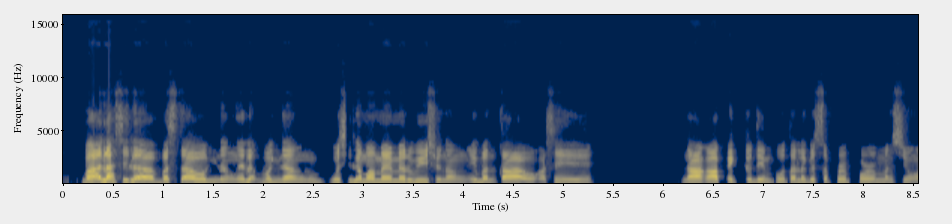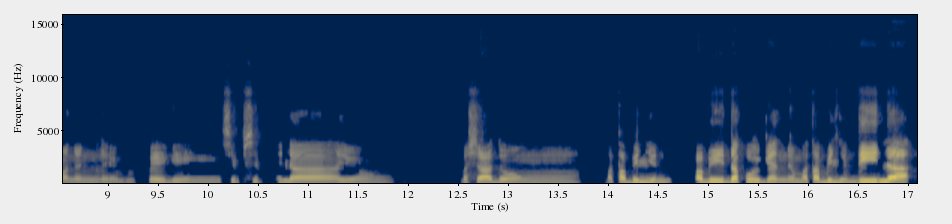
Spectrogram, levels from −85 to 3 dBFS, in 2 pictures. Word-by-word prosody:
bahala 195 +1 +8
sila, 185 -10 +4
basta 155 +1 +2
wag 155 +1 -2
lang 155 0 -8
nila 155 0 -1
wag 145 0 -5
ng 150 -2 -3 0.2
sila 150 0 -3
mame-merwisyo 150 -1 +1
ng 140 -1 -8
ibang 140 -1 -4
tao 130 -3 +3
kasi, 150 -6 -8 0.9
nakaapekto 145 0 +3
din 150 -1 -5
po 145 +1 -8
talaga 145 0 -5
sa - - -11
performance 140 -1 -7
yung 135 -1 -8
ano 155 +4 -12
nun, 190 +1 -14
eh, 120 - -12 0.3
pwedeng 120 -1 -9
sipsip - - -12 0.2
nila, 160 -3 -3
yung 115 -1 -12 0.7
masyadong 120 +1 -3 0.8
matabil 120 +1 -3 0.2
yung 125 - -9 0.3
pabida 130 +2 +3
po 135 -2 -2
ganun. 145 +3 -3
yung 130 - -10
matabil 115 +1 -1
yung 120 - -10
dila, 145 -3 +8
145 Hz, 135 wpm, -23 LUFS, 125-150 Hz, 0.9 s, bahala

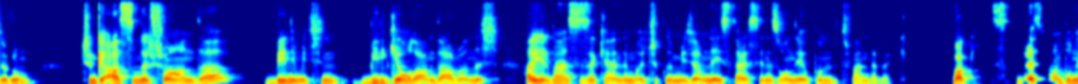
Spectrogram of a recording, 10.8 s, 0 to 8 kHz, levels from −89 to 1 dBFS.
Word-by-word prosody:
durum. 165 +9 0 0.4
Çünkü 220 +1 +3
aslında 215 +5 +3
şu 235 +4 +1
anda 240 +5 +1 0.3
benim 210 +4 +3
için 215 -4 -4
bilge 180 +5 +2
olan 175 -7 +1
davranış, 170 +11 -2 0.2
"Hayır, 210 -7 +5
ben 210 0 +1
size 205 -1 -5
kendimi 195 -1 -2
açıklamayacağım. 180 0 -2
Ne 245 - +5
isterseniz 195 -4 -4
onu 190 -1 -1
yapın 160 -1 -3
lütfen." 150 0 -10
demek. 170 +4 -15 0.4
Bak 165 -1 +4 0.2
s - - -19 0.2
resmen 220 -7 +2
bunu 205 0 +2
195 Hz, 140 wpm, -20 LUFS, 175-220 Hz, 0.4 s, Hayır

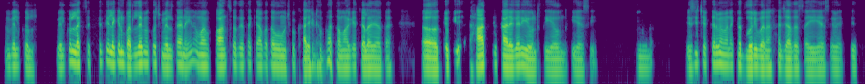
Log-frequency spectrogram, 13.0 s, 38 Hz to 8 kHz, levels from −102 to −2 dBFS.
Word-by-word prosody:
बिल्कुल। 120 -4 -4 0.3
बिल्कुल 115 +7 -1
लग 135 - +6
सकती 145 +1 -10
थी 160 - -2
लेकिन 145 0 +4
बदले 125 +3 +4
में 140 0 -1
कुछ 140 0 -5
मिलता 115 +3 +1
नहीं 125 +3 -2
ना 155 - -9
वहाँ 125 -2 0
500 120 +2 +2
देता, 125 +1 -6
क्या 120 -2 -4
पता 120 0 -3
वो 115 -1 +2
मुझको 115 +2 -4
खाली 105 0 +1
डब्बा 115 -4 -4
थमा 110 -1 -1
के 115 - -5
चला 105 -1 +2
जाता। 105 0 -3
अ - - -9 0.5
अ, 105 -2 +6
क्योंकि 105 +2 -3 0.3
हाथ 115 - +11
की 130 - -8
कारीगरी 115 +1 +5
उठती 100 +1 -2
है 95 - -1
उनकी 95 +1 -6
ऐसी। 90 - -14 0.4
तो 105 -1 -12 0.6
इसी 105 - -5
चक्कर 135 +1 -3
में 135 - +3
मैंने 125 -1 -2
कहा 125 0 -2
दूरी 105 +3 +6
बनाना 110 +1 -1
ज़्यादा 105 0 0
सही 95 -2 -5
है 100 - -3
ऐसे 100 +1 -10
व्यक्ति 100 +2 -9
115 Hz, 220 wpm, -26 LUFS, 105-125 Hz, 0.6 s, हाथ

